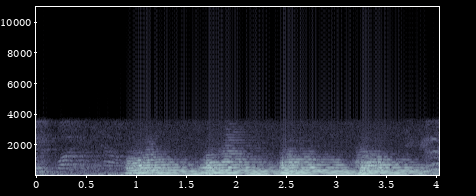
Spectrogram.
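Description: A high school band's brass section playing a loud, low, sustained passage of a few held notes, starting about a second in and cutting off near the end.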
